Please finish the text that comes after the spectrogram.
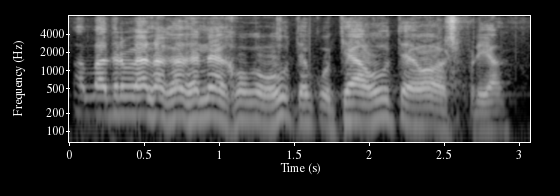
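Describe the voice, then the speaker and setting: A man voicing a poor, cheeky male trickster in a shadow-puppet play, full of mocking wisecracks and loud street-crier shouts. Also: fairly high pitch, expressive, lightly acted. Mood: griping. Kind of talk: Greek shadow-puppet theatre.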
